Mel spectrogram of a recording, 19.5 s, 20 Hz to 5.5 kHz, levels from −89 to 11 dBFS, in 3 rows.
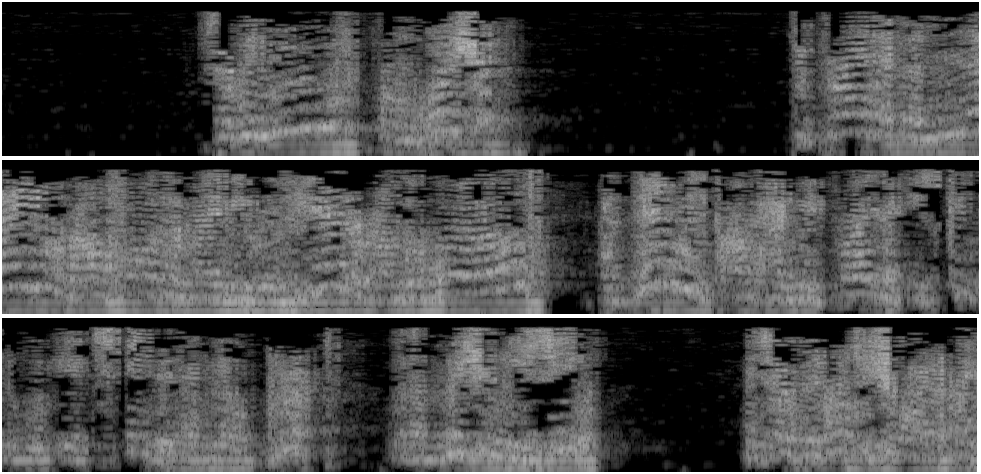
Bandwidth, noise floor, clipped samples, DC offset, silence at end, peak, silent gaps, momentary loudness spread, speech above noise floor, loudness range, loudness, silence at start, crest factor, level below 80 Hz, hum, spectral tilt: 5 kHz; -76 dBFS; under 0.1%; under 0.1%; 0 s; -2 dBFS; none; 13 LU; 51 dB; 4 LU; -24 LUFS; 1.3 s; 24 dB; -44 dBFS; none; -5.5 dB/octave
